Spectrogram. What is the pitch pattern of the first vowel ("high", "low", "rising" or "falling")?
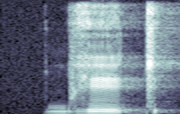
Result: falling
